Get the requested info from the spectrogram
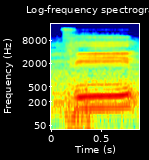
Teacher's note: یا مدہ ہے، یا ساکن سے پہلے زیر ہے تو اس لیے اس کو تھوڑا سا کھینچنا ہے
